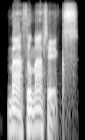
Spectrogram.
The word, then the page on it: mathematics: British English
